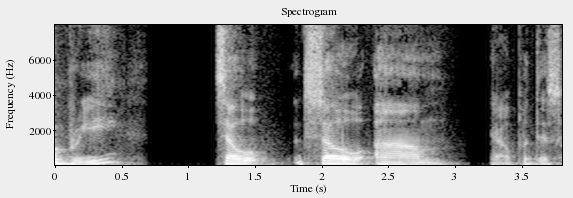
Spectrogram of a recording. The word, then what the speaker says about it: Brouilly: I thought it was Brouilly. Yeah. No, Brouilly.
